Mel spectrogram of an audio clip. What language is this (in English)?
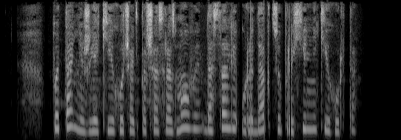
Belarusian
